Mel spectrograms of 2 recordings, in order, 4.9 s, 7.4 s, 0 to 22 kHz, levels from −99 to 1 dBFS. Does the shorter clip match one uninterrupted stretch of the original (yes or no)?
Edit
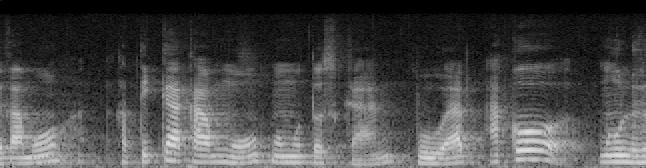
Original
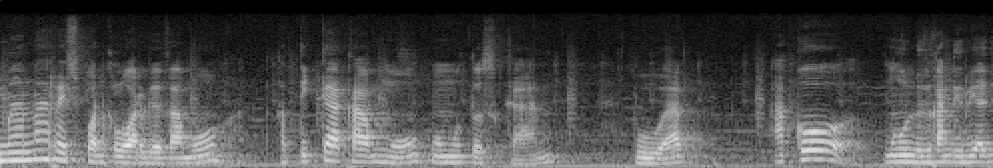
no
